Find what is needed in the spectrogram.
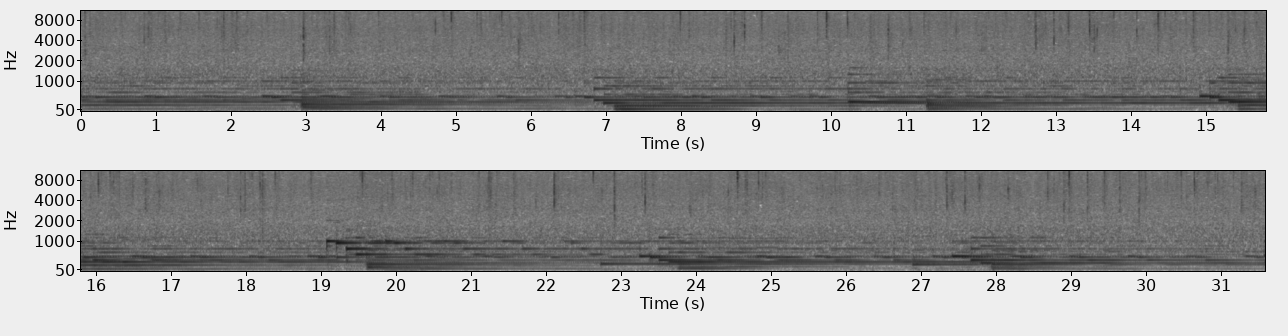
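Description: Slow ambient piano chords, a new chord about every four seconds, each entering and then fading, layered over steady recorded rain with scattered drop ticks.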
